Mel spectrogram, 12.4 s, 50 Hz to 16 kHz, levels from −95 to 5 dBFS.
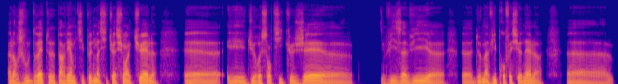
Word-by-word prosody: Alors, 100 0 0
je 95 -1 -5
voudrais 105 +3 +4
te 100 -5 -1
parler 95 +5 +2
un 105 -2 +4
petit 95 +1 -5
peu 110 - +1
de 105 - 0
ma 95 -1 +4
situation 95 +3 -1
actuelle, 95 0 +2 0.5
heu 80 -3 -1
et 95 -1 0
du 95 +3 -2
ressenti 105 +6 -1
que 105 -6 -2
j'ai, 90 +2 0 0.3
heu, 80 -7 -3 0.6
vis-à-vis, 95 +4 0
heu, 75 -5 -1 0.4
heu, 80 -1 -2
de 90 +5 -4
ma 95 +1 +2
vie 100 +7 0
professionnelle. 100 -4 0 0.6
Heu, 75 -3 -5
90 Hz, 130 wpm, -23 LUFS, 80-100 Hz, 0.6 s, voudrais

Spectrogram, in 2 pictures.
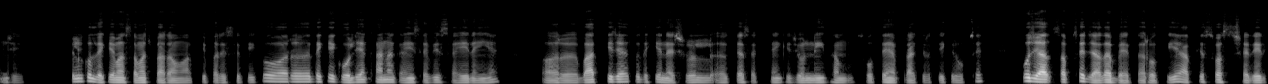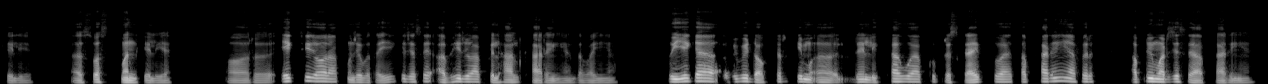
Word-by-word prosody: जी, 95 0 -13 0.6
बिल्कुल, 140 +1 +1
देखिए 105 +1 +2
मैं 105 - +5
समझ 100 +1 0
पा 95 - 0
रहा 95 0 -3
हूँ 90 0 -6
आपकी 95 0 -12
परिस्थिति 95 +2 -10
को 140 +5 -2
और 130 0 0 0.2
देखिए 125 +2 -1
गोलियाँ 110 0 +1
खाना 110 0 0
कहीं 95 -1 -3
से 95 0 -10
भी 105 +3 -6
सही 100 -1 -6
नहीं 90 0 -5
है 110 +4 -7 0.4
और 95 0 -4
बात 110 +2 +3
की 120 - +1
जाए 125 +1 +2
तो 120 -2 -9
देखिए 110 0 -6
नेचुरल 100 +1 -3
कह 100 - -2
सकते 100 - -14
हैं 95 - -4
कि 95 - -12
जो 95 0 -4
नींद 95 0 0
हम 95 -1 -5
सोते 95 +2 -8
हैं 100 -2 +1
प्राकृतिक 90 -1 -9
रूप 90 -1 -9
से, 145 - -8 0.4
वो 160 - +9
ज़्या 130 -6 +11
सबसे 130 +6 +1
ज़्यादा 105 -1 +4
बेहतर 90 -1 -5
होती 90 +4 -5
है 125 - +1
आपके 115 - -3
स्वस्थ 110 -1 -4
शरीर 95 +1 -1
के 90 - -5
लिए 90 0 -11 0.4
अ, 95 -1 -2
स्वस्थ 110 +3 -1
मन 100 -2 +6
के 90 - -3
लिए 90 0 -5 0.6
और 95 +1 -6
एक 145 +1 +5
चीज़ 170 -3 +3
और 145 -1 +5
आप 125 - -1
मुझे 105 0 +1
बताइए 100 +2 -4
कि 135 - -6
जैसे 125 +3 -2
अभी 115 +4 +1
जो 130 -1 +2
आप 120 - -1
फिलहाल 105 +1 0
खा 90 -5 -2
रही 85 0 -4
हैं 90 0 -10
दवाइयाँ 90 +1 -9 0.5
तो - - +3
ये 135 +4 +9
क्या 150 -1 +7
अभी 130 0 -5
भी 145 +1 +5
डॉक्टर 100 -3 -1
की 130 -1 -1
म 115 -2 +5
अ, 105 -2 -1 0.2
ने 120 - +4
लिखा 105 +5 +2
हुआ 130 -1 +3
है - - +3
आपको 120 +1 -5
प्रिस्क्राइब 100 +2 +2
हुआ 120 -1 +3
है 120 - -3
तब 115 - -1
खा 135 - +1
रही 150 +3 +2
हैं 160 - 0
या 135 - +5
फिर 130 -1 -2 0.4
अपनी 115 +6 +6
मर्जी 125 0 +6
से 110 -5 -2
आप 90 -2 +2
खा 85 - +1
रही 90 0 -4
हैं? 95 +2 -12
105 Hz, 245 wpm, -25 LUFS, 95-120 Hz, 0.6 s, ज़्या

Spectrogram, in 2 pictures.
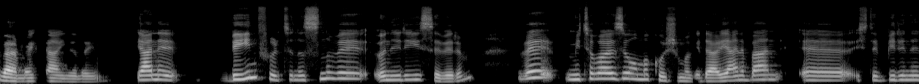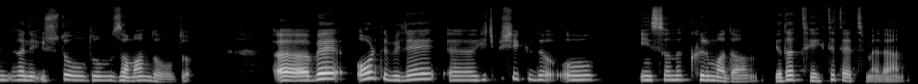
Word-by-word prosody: vermekten 150 -3 +4
yanayım. 130 +2 -6 0.3
Yani, 210 -1 +3 0.4
beyin 255 +9 +4
fırtınasını 215 +2 -2
ve 270 -1 0
öneriyi 210 +3 -1
severim 155 - -2 0.5
ve 310 +2 +3
mütevazı 265 +3 +2
olmak 235 -2 -2
hoşuma 160 -5 -3
gider. 150 0 +2
Yani, 190 +5 +1
ben, 225 +1 0 0.2
eee, 195 -1 -1
işte, 195 -2 -8
birinin, 210 -1 -2
hani, 195 -2 0
üstü 225 +4 -4
olduğum 195 -1 -2
zaman 180 0 0
da 150 - -3
oldu. 125 0 -11 0.8
Aaa, 190 0 +6
ve 265 +2 +8
orada 255 -2 +3
bile, 230 +6 +1
eee, 195 0 -2
hiçbir 205 +1 -10
şekilde 235 -6 -4
o 210 0 -2 0.4
insanı 205 +1 -1
kırmadan 155 -9 -1 0.2
ya 160 - +1
da 215 0 +2
tehdit 180 +1 -5
etmeden, 155 -2 -5
205 Hz, 125 wpm, -25 LUFS, 180-225 Hz, 0.8 s, ve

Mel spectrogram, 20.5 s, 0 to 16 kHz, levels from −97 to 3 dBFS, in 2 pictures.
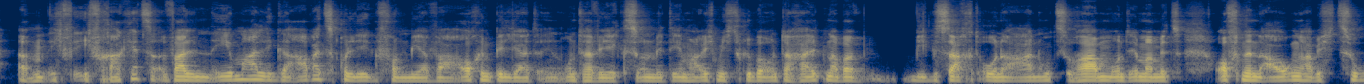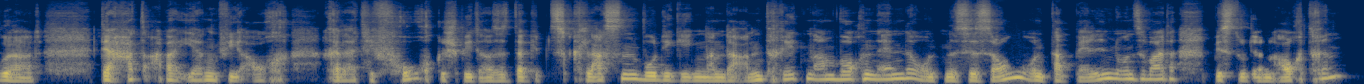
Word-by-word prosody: Ähm, - - -1
ich - - -8
fr - - -9
ich - - -5
frage - - -1
jetzt, - - -4
äh, - - -7
weil 120 -1 +8
'n 110 -1 0
ehemaliger 120 0 0
Arbeitskollege 115 -4 -1
von 110 -3 -2
mir 100 0 -1
war 100 -1 -2
auch 115 - +2
im 115 -1 +1
Billard 105 -3 -1
en 100 - -8
unterwegs 105 -3 -1
und 105 - -1
mit 100 +2 -5
dem 110 -2 -1
habe 100 +2 -1
ich 115 - -8
mich 115 0 -2
drüber 115 0 +1
unterhalten. 110 +2 0
Aber 110 0 +2
w - - -19 0.3
wie 110 -2 -6
gesagt, 110 - +2
ohne 110 -2 +2
Ahnung 110 +2 -2
zu 115 - -5
haben 115 0 +8
und 110 -1 +1
immer 110 0 +3
mit 110 0 0 0.2
offenen 115 -1 +5
Augen 115 +3 +3
habe 110 -1 0
ich 115 - -9
zugehört. 115 -5 +1 0.5
Der - - +6
hat - - -3
aber - - -1
irgendwie 115 -1 -2
auch - - -9 0.3
relativ - - -4
hoch - - -2
gespielt. 105 - -2
Also, 100 +1 -4
da - - +5
gibt's - - -4
Klassen, 130 +7 +1
wo 125 -1 +5
die 120 -1 -1
gegeneinander 105 -2 -1
antreten 130 +7 -2
am 140 +1 -1
Wochenende 150 +4 +1
und 110 -5 -4
'ne 110 - +1
Saison 170 - +2
und 115 - -1
Tabellen 115 +12 0
und 155 0 0
so 150 - -4
weiter. 150 +1 0 0.3
Bist 120 -1 +1
du 110 - 0
denn 100 -2 -1
auch 105 +1 +2
drin? 205 +8 -3
115 Hz, 215 wpm, -26 LUFS, 105-120 Hz, 0.5 s, weil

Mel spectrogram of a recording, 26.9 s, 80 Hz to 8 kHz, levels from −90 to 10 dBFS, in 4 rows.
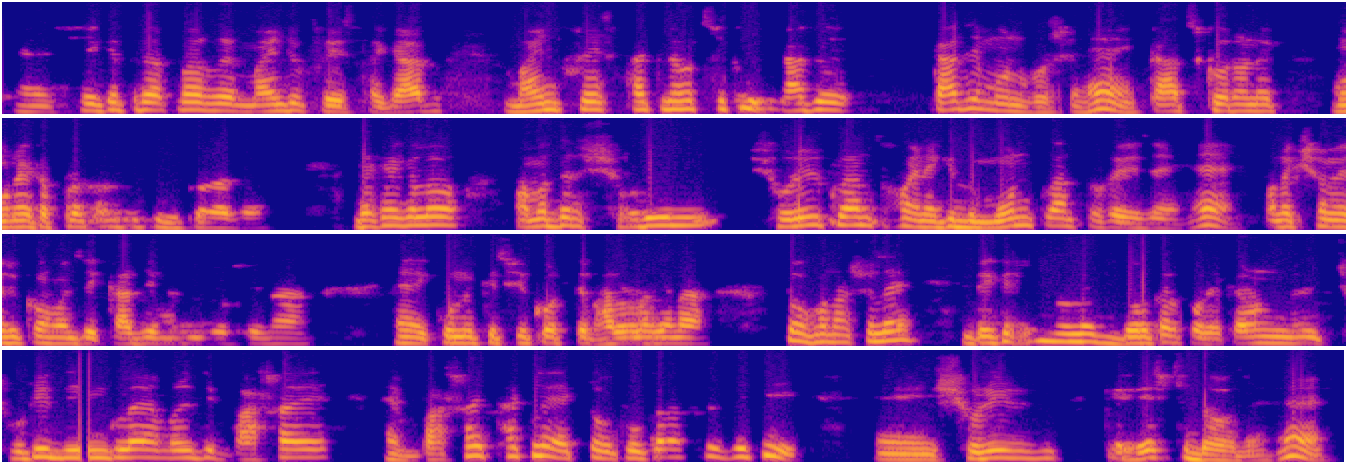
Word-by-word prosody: হ্যাঁ 150 -1 -8
সেক্ষেত্রে 185 +2 -1
আপনার 200 +1 +2 0.3
মাইন্ড 165 +2 +1
ফ্রেশ 150 -1 +2
থাকে। - - -3
আর 155 - +2 0.5
মাইন্ড 180 +6 +4
ফ্রেশ 205 -2 +2
থাকলে 205 +1 +1
হচ্ছে 215 0 -4
কি 245 - +2 0.2
কাজে 190 +4 +3 0.5
কাজে 210 +4 +2
মন 175 - -1
বসে, 135 0 -8
হ্যাঁ? 215 -1 +4 0.2
কাজ 165 0 +1
করে 175 -1 +2
অনেক 165 -2 -3 0.3
মনে 160 +1 +2
একটা 165 -1 -1
প্রনন্দিত 175 0 -4
ফিল 145 -5 -6
করা 280 - +2
যায়। - - -10 0.5
দেখা 205 +4 +2
গেল 210 +1 +4 0.5
আমাদের 190 +3 +2 0.2
শরীর 200 +4 +3 0.4
শরীর 195 +3 +3
ক্লান্ত 215 -2 +3
হয় 190 -3 +1
না - - +3
কিন্তু 165 -3 +5
মন 185 +5 +4
ক্লান্ত 195 -3 -2
হয়ে 145 -3 +1
যায়। 125 -2 -7
হ্যাঁ? 210 0 +2 0.2
অনেক 170 -1 0
সময় 180 -3 +2
এরকম 165 +1 0
হয় 155 -1 +1
যে - - +6
কাজে 145 +1 +1
মন 150 +1 -18
বসে 225 -8 -8
না। 150 - -4 0.5
হ্যাঁ। 165 -2 +2
কোন 165 0 +5
কিছু - - -4
করতে - - +1
ভালো 150 - +4
লাগে 160 0 +1
না। 155 - +4 0.5
তখন 200 -3 +3
আসলে 210 +5 +3 0.4
দেখুন 210 +6 0
অনেক 200 -2 +5
দরকার 165 +3 +4
পড়ে। 145 - 0
কারণ 160 +1 +2 0.4
ছুটির 195 +4 +2
দিনগুলা 200 +1 +4
আমরা 195 0 -2
যদি 200 +1 -4
বাসায় 205 +8 +2 0.3
হ্যাঁ 155 -4 -5
বাসায় 240 - 0
থাকলে 235 +2 +3
একটা 190 +3 -9
উপকার 185 +5 +1
আছে 210 +3 -13
যে 220 - +5
কি 255 - +5 0.5
আ - - +1 0.3
শরীরকে 185 0 -1
রেস্ট 195 +1 +1
দেওয়া 135 -3 +1
যায়। 130 +1 -14
হ্যাঁ? 235 -3 +4
185 Hz, 185 wpm, -14 LUFS, 165-205 Hz, 0.5 s, যে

